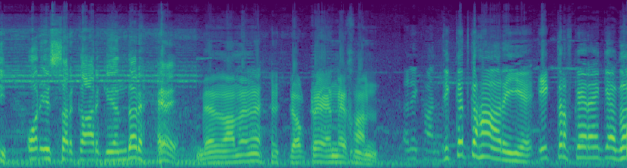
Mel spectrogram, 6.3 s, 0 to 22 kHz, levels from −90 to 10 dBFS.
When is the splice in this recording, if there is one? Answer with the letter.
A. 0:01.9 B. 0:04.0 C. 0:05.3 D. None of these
D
